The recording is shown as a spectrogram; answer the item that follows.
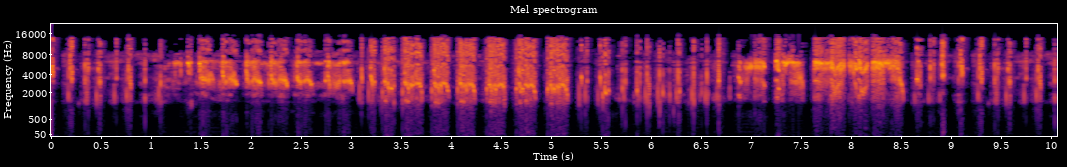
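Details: Swiftlet calling sound for luring birds to a nesting house: rapid rasping chirps and clicks, about four each second, with buzzy high chatter swelling near the start and again near the end.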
